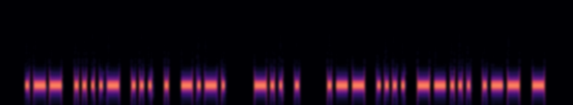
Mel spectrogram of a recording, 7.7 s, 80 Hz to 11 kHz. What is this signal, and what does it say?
Morse code, heard as a keyed tone, about 22 wpm, 700 Hz. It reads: W4SEC DE WH7WT
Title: USA Callsign DE Callsign - 5 Characters - 22wpm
